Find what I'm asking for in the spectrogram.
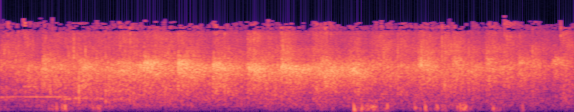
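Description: An audience at a storytelling event applauds the next storyteller steadily, a dense wash of clapping hands that holds at an even, fairly loud level throughout with no speech over it.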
